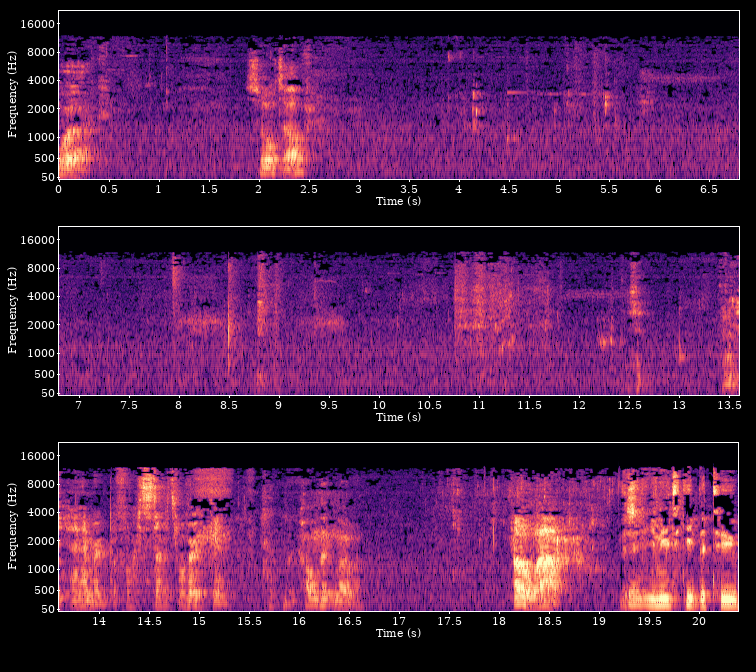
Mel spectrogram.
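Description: Wine trickles and splashes through a tube into a glass decanter.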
